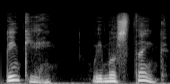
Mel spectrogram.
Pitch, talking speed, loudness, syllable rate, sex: 135 Hz, 140 wpm, -17 LUFS, 4.0 syllables/s, male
